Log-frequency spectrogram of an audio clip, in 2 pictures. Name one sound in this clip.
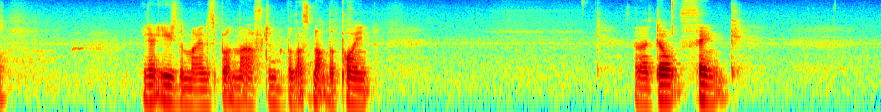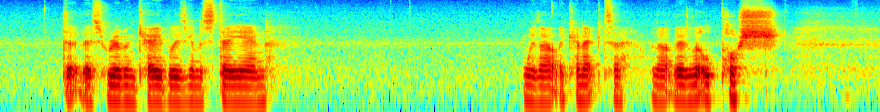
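Metal tweezers click and tap against small plastic parts.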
